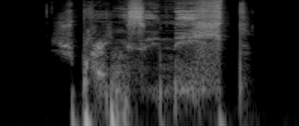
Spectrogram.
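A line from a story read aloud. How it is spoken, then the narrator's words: Urgent hiss. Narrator (German): zischte Julius noch eindringlicher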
